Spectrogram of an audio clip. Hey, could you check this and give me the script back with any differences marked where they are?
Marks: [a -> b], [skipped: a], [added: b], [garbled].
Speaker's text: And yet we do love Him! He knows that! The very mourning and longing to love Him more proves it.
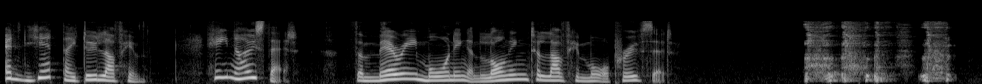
And yet [we -> they] do love Him! He knows that! The [very -> merry] mourning and longing to love Him more proves it.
